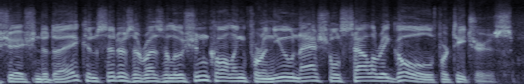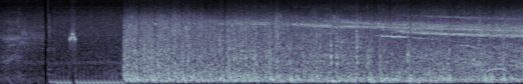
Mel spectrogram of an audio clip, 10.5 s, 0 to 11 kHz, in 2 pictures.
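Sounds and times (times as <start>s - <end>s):
speech: 0.0s - 5.5s
fireworks exploding in the sky: 6.4s - 10.4s.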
